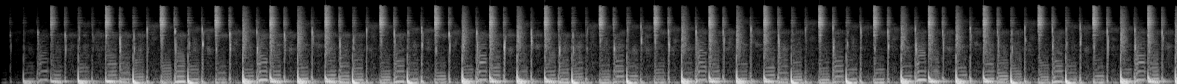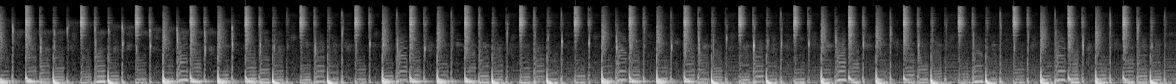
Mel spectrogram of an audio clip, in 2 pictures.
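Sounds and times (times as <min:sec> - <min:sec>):
rhythm: 0:00.0 - 0:23.5.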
